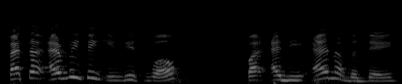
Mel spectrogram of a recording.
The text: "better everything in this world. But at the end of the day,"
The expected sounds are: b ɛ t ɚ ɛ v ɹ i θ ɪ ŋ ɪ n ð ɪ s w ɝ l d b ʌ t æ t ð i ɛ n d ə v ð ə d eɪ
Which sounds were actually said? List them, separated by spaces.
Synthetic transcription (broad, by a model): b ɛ t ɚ ɛ v ɹ i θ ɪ ŋ ɪ n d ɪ s w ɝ l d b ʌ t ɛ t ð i ɛ n d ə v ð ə d eɪ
